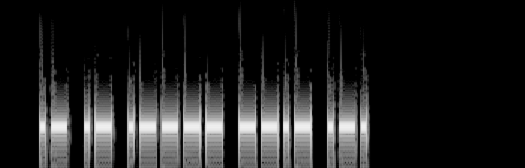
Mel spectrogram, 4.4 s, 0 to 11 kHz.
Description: Morse code, heard as a keyed tone, about 25 wpm, 700 Hz. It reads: AA1QR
